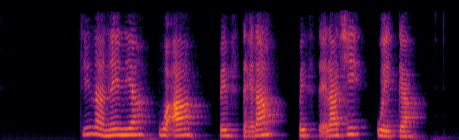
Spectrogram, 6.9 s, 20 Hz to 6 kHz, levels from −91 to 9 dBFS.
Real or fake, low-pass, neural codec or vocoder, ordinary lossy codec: fake; 5.4 kHz; codec, 16 kHz, 0.4 kbps, LongCat-Audio-Codec; AAC, 32 kbps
